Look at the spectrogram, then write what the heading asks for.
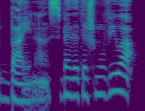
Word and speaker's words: Binance: sprzedawania i handlowania kryptowalutami która po angielsku się nazywa binance po polsku można powiedzieć bilanse ja będę używała angielskiej wymowy czyli binance będę też mówiła O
